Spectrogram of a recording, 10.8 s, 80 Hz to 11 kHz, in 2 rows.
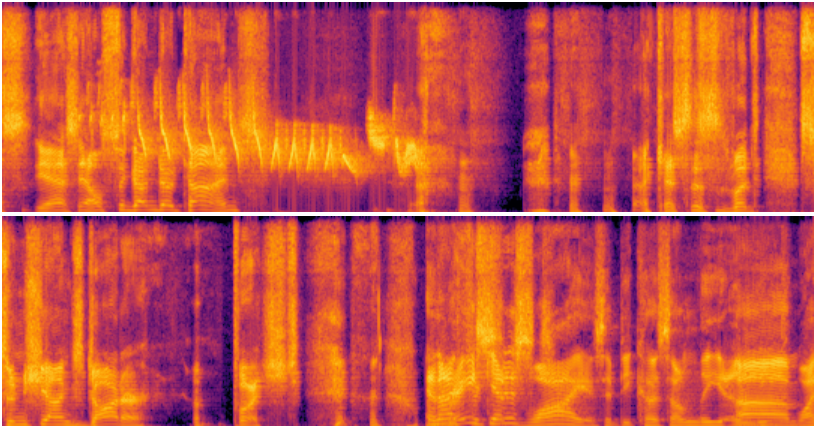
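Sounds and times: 
birds chirping and tweeting: 0.0 - 4.8
speech: 0.0 - 10.8
laughter: 2.6 - 5.2, 6.2 - 9.0.

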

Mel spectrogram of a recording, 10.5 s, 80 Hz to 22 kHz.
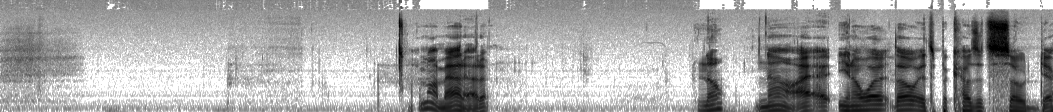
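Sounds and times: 
heavy breathing into a microphone: 0.0 - 0.9
speech: 4.2 - 5.0, 7.0 - 10.5.

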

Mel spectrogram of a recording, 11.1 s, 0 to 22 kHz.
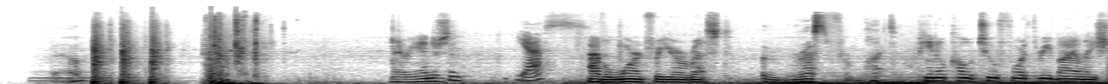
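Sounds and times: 
faint low hum: 0.3 - 11.0
heavy thuds and pounding against a door: 0.9 - 2.4
speech: 4.0 - 11.0.

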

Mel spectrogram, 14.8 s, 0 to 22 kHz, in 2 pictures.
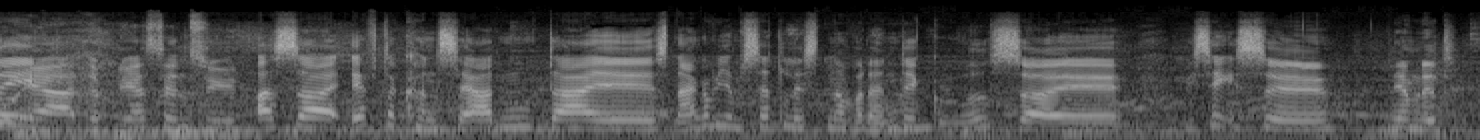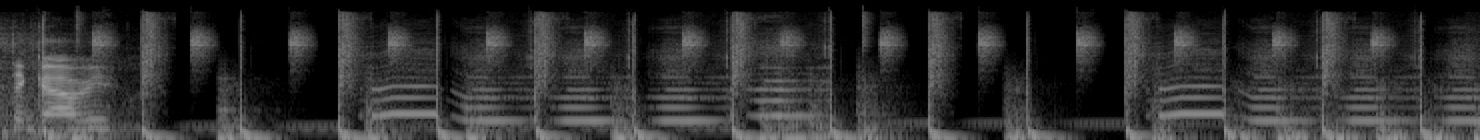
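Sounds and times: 
speech: 0.4 - 8.2
booming bass line: 7.6 - 14.7
steady thumping kick drum: 7.6 - 14.7
electronic dance music from a festival bar: 7.7 - 14.7
crisp hi-hats: 7.9 - 13.4.

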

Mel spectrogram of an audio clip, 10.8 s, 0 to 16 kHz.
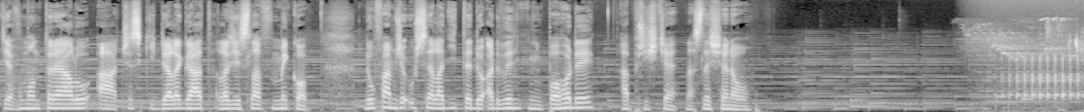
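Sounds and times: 
speech: 0.0 - 7.7
birds chirping in bright repeated calls: 9.7 - 10.8.

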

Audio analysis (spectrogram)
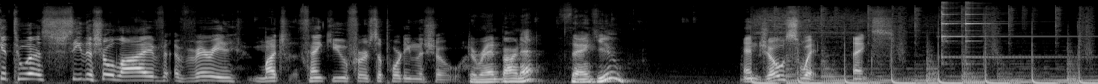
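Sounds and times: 
speech: 0.0 - 6.4, 7.4 - 9.0
loud bell ringing in rapid strikes: 9.4 - 10.9.

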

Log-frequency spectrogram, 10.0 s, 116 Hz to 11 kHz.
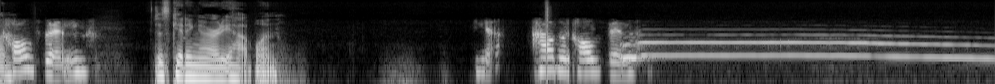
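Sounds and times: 
speech: 0.0 - 2.9, 4.8 - 6.6
person imitating a wolf howl: 6.2 - 9.9.

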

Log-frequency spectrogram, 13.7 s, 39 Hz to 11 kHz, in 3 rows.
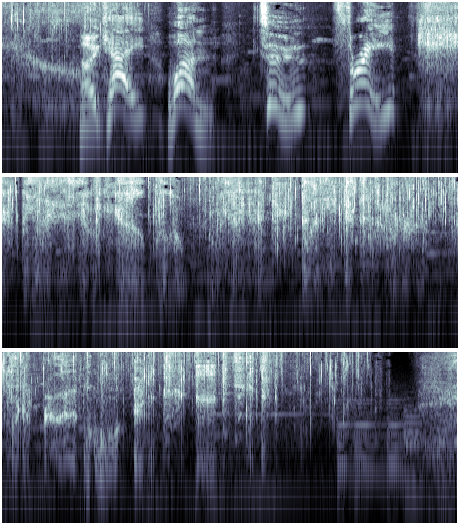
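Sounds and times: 
disgusting slurpy squelching mouth noises: 0.0 - 1.0, 4.1 - 13.0
speech: 0.4 - 4.3.

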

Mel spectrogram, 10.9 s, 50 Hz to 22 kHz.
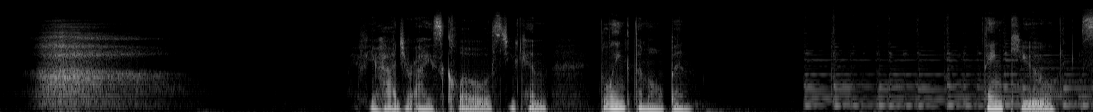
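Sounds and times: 
deep airy breath during a guided yoga relaxation: 0.2 - 2.1
speech: 3.7 - 7.0, 9.8 - 10.9.

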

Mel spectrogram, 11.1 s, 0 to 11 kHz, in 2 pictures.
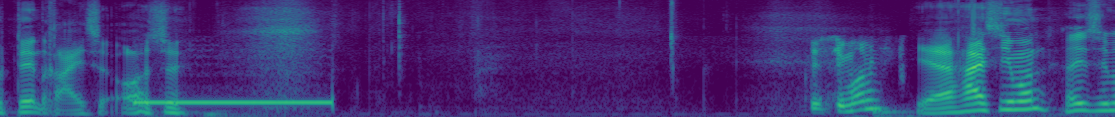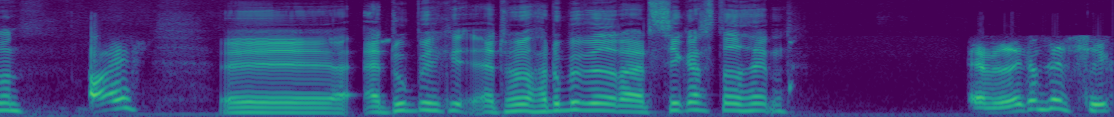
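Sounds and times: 
speech: 0.0 - 1.7, 4.0 - 9.7, 10.4 - 11.1
ringback tone of an outgoing phone call: 0.7 - 1.7.

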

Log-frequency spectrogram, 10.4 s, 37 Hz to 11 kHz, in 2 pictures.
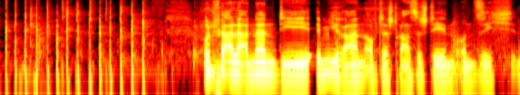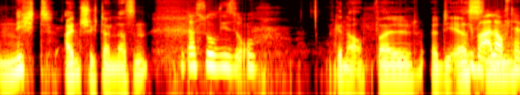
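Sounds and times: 
hand clapping from one or a few people: 0.0 - 2.2
speech: 2.0 - 10.3.

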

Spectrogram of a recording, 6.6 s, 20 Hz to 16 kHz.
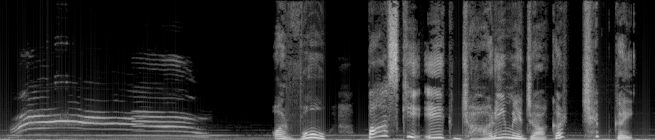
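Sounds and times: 
cat screeching in pain: 0.0 - 2.1
speech: 2.8 - 6.4.

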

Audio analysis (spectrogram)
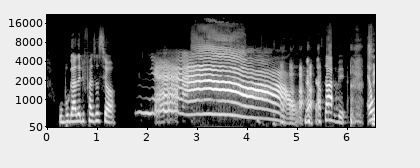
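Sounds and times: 
speech: 0.2 - 1.4, 2.1 - 2.6, 5.0 - 6.5
person imitating a cat's pitiful meow: 1.8 - 4.9
laughter: 4.2 - 6.5.

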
